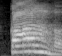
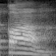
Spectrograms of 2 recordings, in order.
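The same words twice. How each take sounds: First: "कॉम्ब" with a sounded final B; B pronounced. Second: "कॉम" closing on M, no B; silent B. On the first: Teacher mimics reading without the rule, "कॉम्ब" with B voiced. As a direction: punch out "कॉम्ब", ending kom-buh. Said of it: "ऐसे पढ़ते हैं ना". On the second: Teacher corrects the reading for students, "कॉम" with B silent. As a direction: end "कॉम" with lips shut on M. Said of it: "हमें बी को नहीं पढ़ना है". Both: Shown as a demonstration.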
